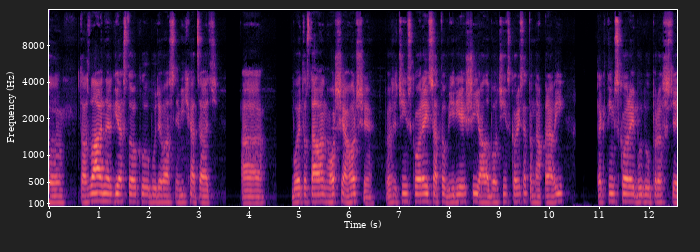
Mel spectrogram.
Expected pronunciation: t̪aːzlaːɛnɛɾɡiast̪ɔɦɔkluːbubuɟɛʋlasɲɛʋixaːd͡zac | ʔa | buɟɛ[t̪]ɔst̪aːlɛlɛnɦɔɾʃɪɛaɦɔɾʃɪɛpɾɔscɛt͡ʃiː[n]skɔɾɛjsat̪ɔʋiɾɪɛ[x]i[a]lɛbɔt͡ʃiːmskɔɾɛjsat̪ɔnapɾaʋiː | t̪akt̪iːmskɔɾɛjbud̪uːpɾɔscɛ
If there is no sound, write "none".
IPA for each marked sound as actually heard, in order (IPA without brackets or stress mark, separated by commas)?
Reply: t̪, m, ʃ, a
